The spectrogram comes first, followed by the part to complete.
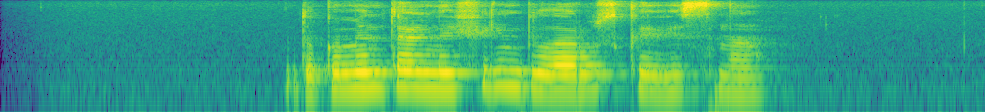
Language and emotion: Russian, neutral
